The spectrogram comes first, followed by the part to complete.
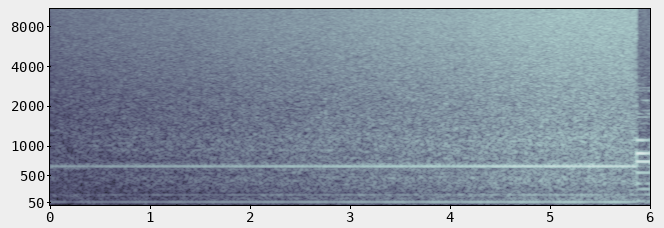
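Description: A swelling noise riser with one held tone, growing steadily louder for nearly six seconds and cutting off abruptly as music begins right at the end: the opening of a video's soundtrack played back over loudspeakers.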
